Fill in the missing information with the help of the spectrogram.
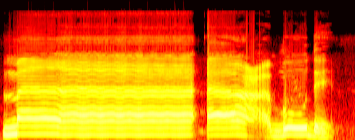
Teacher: তো এখানে এইভাবে থামবো, দেখুন মা আবুদে, দাল যেহেতু কলকলার হরফ, নিচের দিকে ধাবিত করে ধাক্কা দিয়ে দালকে সাকিন করতে হবে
